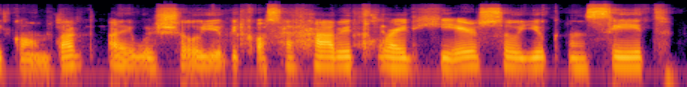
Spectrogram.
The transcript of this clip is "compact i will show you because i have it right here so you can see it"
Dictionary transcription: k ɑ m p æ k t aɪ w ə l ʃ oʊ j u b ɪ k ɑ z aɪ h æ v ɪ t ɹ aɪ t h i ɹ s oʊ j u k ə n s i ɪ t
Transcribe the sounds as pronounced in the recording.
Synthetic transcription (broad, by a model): k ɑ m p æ k t aɪ w ə l ʃ oʊ j u b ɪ k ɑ s aɪ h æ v ɪ t ɹ aɪ t h i ɹ s oʊ j u k ə n s i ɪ t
